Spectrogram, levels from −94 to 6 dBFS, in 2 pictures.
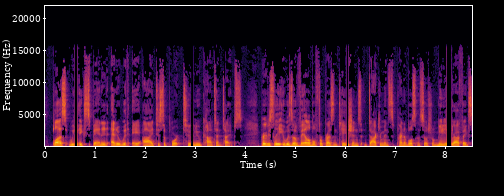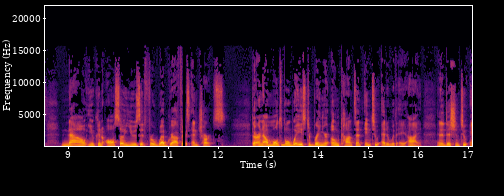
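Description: The sound cuts out briefly at 0.58, 2.90, 6.02, 8.02 and 11.28 s. The gaps last about 40 to 110 ms and have hard edges or a fade of a few milliseconds. Playback resumes further along, as if it kept running. This is likely a Bluetooth dropout, with packets arriving too late.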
